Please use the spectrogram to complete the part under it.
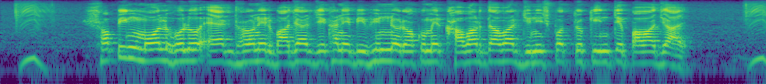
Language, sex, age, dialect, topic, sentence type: Bengali, male, 46-50, Standard Colloquial, agriculture, statement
